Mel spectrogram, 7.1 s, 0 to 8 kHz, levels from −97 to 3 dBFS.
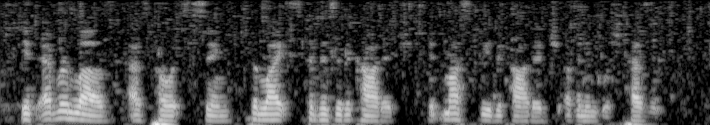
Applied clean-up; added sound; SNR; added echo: classical method Wiener filter.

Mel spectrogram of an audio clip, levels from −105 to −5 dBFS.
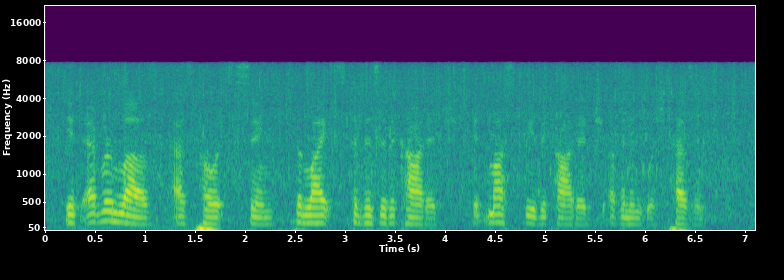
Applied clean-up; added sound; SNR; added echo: none; Stream; 14 dB; none.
